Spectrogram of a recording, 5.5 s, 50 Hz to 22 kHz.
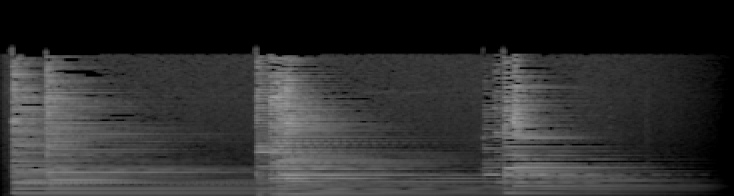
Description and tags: Harp Short 5
Melodic Snippets from recordings of me playing the Swar SanGam. This wonderful instrument is a combination of the Swarmandal and the Tampura. 15 harp strings and 4 Drone/Bass strings.
In these recordings I am only using the Swarmandal (Harp) part.
It is tuned to C sharp, but I have dropped the fourth note (F sharp) out of the scale.
There are four packs with lots of recordings in them, strums, plucks, short improvisations.
"Short melodic statements" are 1-2 bars. "Riffs" are 2-4 bars. "Melodies" are about 30 seconds and "Runs and Flutters" speaks for itself. There is recording of tuning up the Swarmandal in the melodies pack.
Ethnic, Harp, Indian, Melodic, Melody, Riff, Strings, Surmandal, Swarmandal, Swar-sangam, Swarsangam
